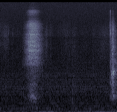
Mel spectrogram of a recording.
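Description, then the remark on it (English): A quiet nasal sniffle, a short airy intake through the nose, followed a moment later by a second, briefer sniff. No talking, just the soft hiss of breath. “that sniffle.”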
